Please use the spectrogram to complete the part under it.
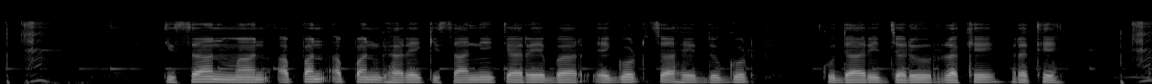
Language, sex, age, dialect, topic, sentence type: Chhattisgarhi, male, 25-30, Northern/Bhandar, agriculture, statement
